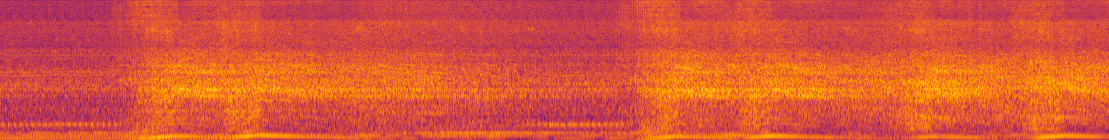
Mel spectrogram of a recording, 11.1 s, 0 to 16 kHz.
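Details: Rover 75 after misfire fix by regapping spark plugs to 0.50 mm instead of 1 mm: engine blips cleanly up and down twice, pitch rising and falling evenly with no stumble or popping; smooth revving.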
